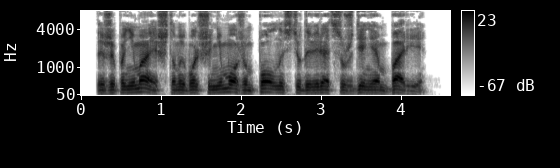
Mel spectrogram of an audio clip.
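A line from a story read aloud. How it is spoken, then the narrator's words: Plain. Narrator (Russian): сказала она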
